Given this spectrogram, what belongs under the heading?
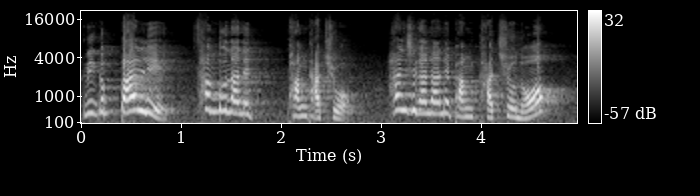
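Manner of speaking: put-on loud, high demanding order to a child; pushy parent yelling at a child; forceful command. Shown as a demonstration. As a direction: push the kid hard, bark the deadline. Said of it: "강요는 이런 식으로 하는 거죠".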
